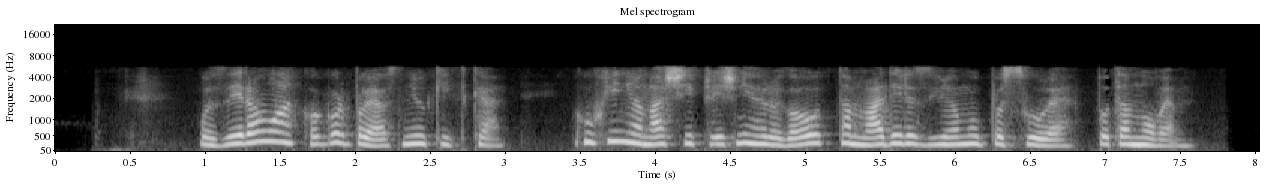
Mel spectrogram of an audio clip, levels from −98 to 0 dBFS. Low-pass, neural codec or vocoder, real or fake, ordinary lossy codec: 5.4 kHz; codec, 16 kHz in and 24 kHz out, 0.8 kbps, FocalCodec, streaming, 65536 codes; fake; AAC, 32 kbps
